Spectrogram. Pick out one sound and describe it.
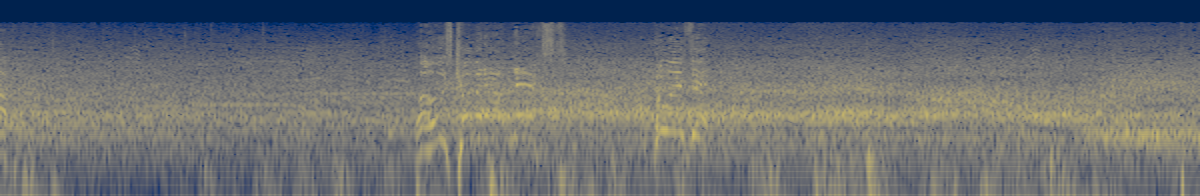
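Heavy bodies thud and slam onto a wrestling mat.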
